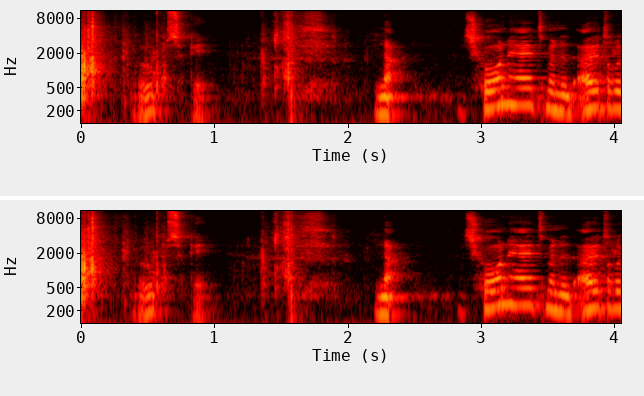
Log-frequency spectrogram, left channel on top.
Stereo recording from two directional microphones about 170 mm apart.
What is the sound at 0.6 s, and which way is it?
Speech, 35° left (ahead or behind).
